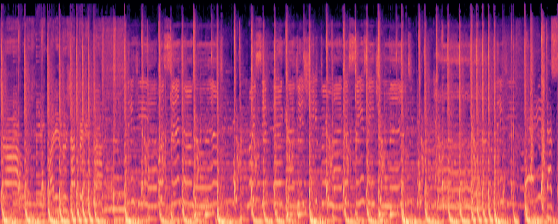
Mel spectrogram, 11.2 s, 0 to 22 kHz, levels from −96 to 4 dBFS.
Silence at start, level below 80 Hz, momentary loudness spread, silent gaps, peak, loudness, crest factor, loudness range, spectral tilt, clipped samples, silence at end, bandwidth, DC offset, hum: 0 s; -14 dBFS; 4 LU; none; 0 dBFS; -12 LUFS; 10 dB; 1 LU; -4.5 dB/octave; under 0.1%; 0 s; 19.5 kHz; under 0.1%; none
